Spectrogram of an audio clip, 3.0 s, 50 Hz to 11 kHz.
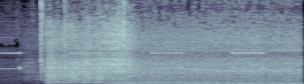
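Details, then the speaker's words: BMW E46 petrol engine starting and settling into an uneven, lumpy idle; shaking, stalling and check engine light; code P1343 misfire on cylinder 1 persists after swapping coil packs, attributed to a bad coil pack. "so after running the codes again if we get a different code it's p1343 quick check on Google and that is misfire on cylinder 1 so we know it's bad coil pack"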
